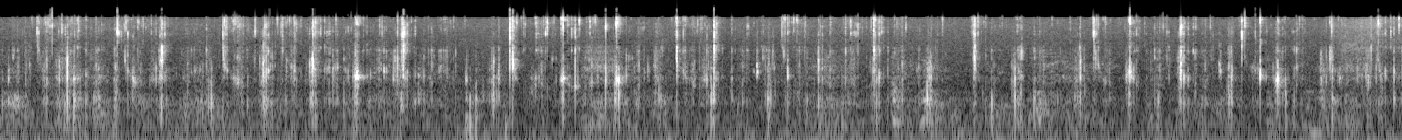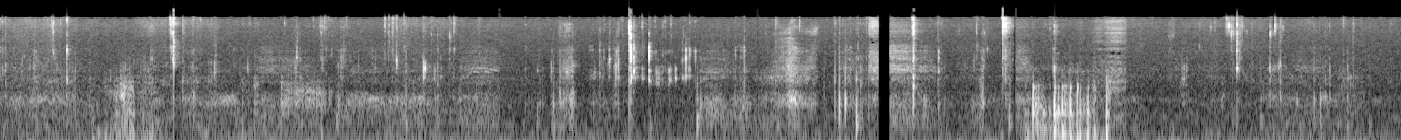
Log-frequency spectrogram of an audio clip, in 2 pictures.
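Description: Close-miked chewing of chewy Nik-L-Nip wax-bottle candy, a steady run of wet mouth clicks and smacks. A louder, lower burst of chewing comes near the end.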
